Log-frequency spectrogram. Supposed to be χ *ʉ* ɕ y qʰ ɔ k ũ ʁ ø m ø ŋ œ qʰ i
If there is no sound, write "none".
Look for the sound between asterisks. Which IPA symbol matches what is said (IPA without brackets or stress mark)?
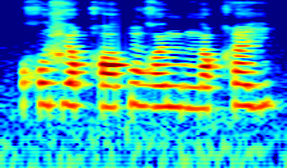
u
